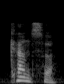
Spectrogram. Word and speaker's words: cancer: example in the word cancer so the word cancer has two c letters one is pronounced as ka as can and then the other one one is pronounced as cancer okay so when the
